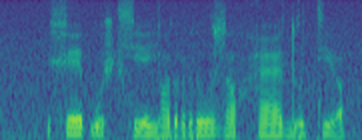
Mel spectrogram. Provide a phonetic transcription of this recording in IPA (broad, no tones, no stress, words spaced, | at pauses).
xeɓuʃsʲæjɒ ruzɒ hædutʲɒ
